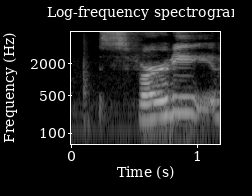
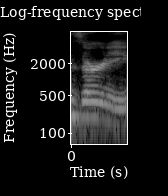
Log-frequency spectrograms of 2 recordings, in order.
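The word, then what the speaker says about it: Szerdy: Nathan Zerdy. I'm pretty sure is how he pronounced it.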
